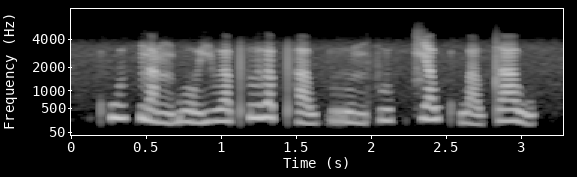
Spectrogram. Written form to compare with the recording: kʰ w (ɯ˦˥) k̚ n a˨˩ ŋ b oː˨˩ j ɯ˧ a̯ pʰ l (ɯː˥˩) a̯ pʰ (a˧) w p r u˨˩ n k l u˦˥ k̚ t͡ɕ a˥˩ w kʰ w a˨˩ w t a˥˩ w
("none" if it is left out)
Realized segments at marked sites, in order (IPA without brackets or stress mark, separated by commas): ɯ˦˥, ɯ˥˩, a˩˦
